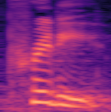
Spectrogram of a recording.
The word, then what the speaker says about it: pretty: usually just one sound the same with pretty we hear that s saying the if sound um this is an exception but um again most of the word is regular so we can we can just talk about yeah that e is saying I that's kind of of unusual or very unusual the word of is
